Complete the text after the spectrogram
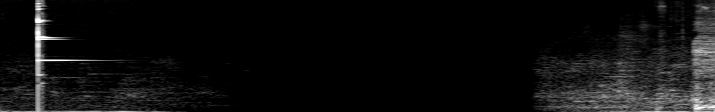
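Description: A single bright clink of glasses touching in a toast to a reunion after a long time rings out near the start and fades over about a second, followed by silence and then a soft murmur of background noise.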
